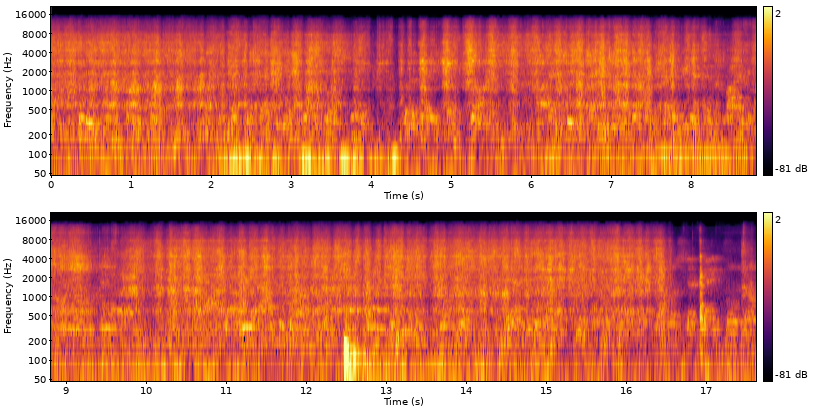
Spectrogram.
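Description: A metal utensil stirring tomato gravy in a cast-iron skillet, scraping continuously over the bottom of the pan; the scraping stops near the end.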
